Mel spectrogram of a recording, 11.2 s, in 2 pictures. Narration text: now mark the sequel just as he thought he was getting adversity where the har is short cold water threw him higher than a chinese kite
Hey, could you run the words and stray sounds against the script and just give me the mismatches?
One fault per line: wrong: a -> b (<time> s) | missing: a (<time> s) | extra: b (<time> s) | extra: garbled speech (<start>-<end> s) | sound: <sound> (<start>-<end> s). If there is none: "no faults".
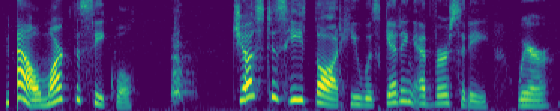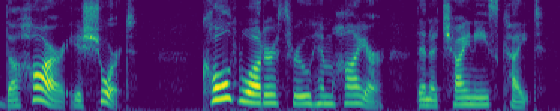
sound: dropout (0.1-0.2 s)
sound: bark (1.7-2.0 s)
